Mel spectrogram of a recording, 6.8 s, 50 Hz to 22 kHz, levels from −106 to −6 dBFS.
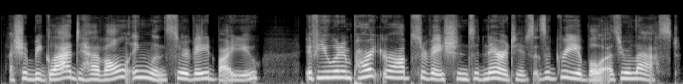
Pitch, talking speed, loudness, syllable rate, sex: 240 Hz, 210 wpm, -20 LUFS, 5.6 syllables/s, female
